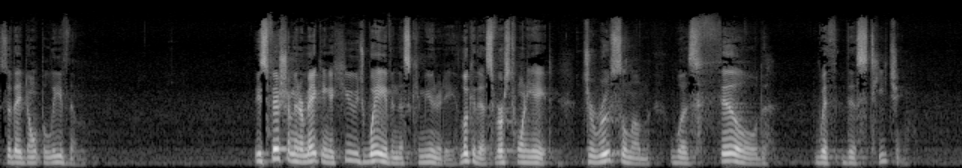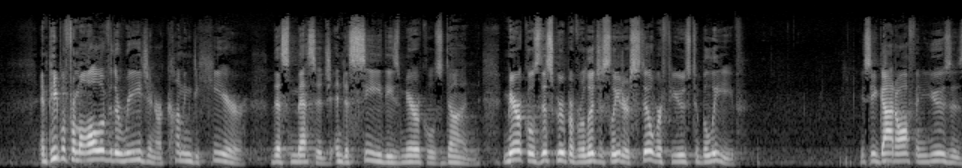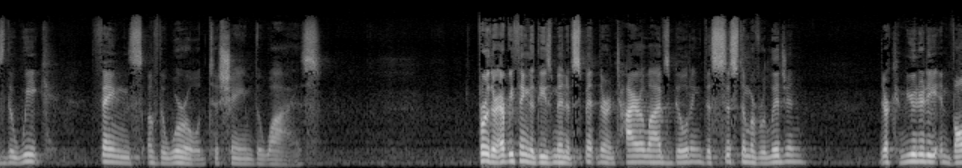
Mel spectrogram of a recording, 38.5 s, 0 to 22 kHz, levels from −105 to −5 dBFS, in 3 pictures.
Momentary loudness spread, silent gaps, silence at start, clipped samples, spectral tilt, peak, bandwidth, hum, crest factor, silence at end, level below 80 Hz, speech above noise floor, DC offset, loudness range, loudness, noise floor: 16 LU; none; 0 s; under 0.1%; -4.5 dB/octave; -10 dBFS; 15 kHz; none; 22 dB; 0 s; -80 dBFS; 41 dB; under 0.1%; 11 LU; -31 LUFS; -72 dBFS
